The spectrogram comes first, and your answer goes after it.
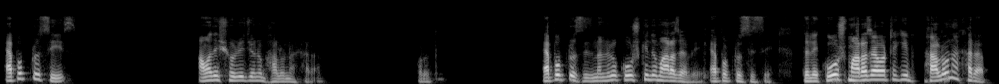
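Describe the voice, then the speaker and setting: A male teacher talks students through a lesson. His pitch rises and falls a lot as he explains with everyday examples and asks whether everyone follows. The recording sounds dry and close. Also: lively intonation, fast talker, pauses often, no room sound. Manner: explains with everyday examples and checks understanding with questions. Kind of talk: classroom biology lesson.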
